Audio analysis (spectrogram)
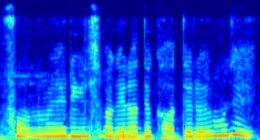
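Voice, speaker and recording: Young woman, high voice, flat delivery, confiding, phone call, hissy line. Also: moderate pace. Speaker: caller. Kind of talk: phone call, recounting a story. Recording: phone call recording with hiss.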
